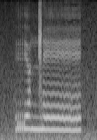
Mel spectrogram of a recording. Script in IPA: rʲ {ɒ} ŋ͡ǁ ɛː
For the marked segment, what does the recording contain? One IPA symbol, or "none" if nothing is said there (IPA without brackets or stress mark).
ɒ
